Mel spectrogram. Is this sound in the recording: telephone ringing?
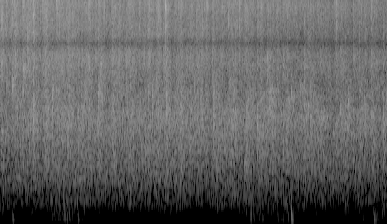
no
